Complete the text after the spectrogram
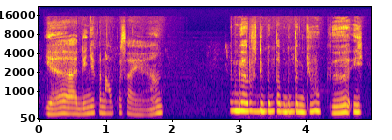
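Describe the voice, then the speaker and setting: A woman in a whispered role-play, calmly scolding and soothing two siblings who have been fighting. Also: a little high, unhurried, breathy edge, dry recording. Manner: scolding yet soothing, questioning. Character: woman calming partner and his younger sibling fighting. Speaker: ASMR roleplay creator.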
